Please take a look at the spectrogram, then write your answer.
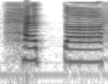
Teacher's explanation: مدہ کی وجہ سے، اور نون کو چھوٹا پڑھیں گے، حتی، ہا کو گلے کے درمیان والے حصے سے اور تا کو کھینچیں گے کھڑی زبر کی وجہ سے، حتی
